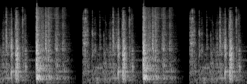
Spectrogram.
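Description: Several coins clink and rattle down into a slot in quick, bright metallic bursts separated by brief pauses, fairly loud, with no talking.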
